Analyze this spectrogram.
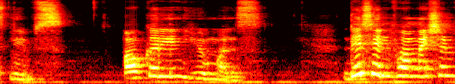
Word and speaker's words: SNPs: snps single nucleotide polymorphism pronounced as snips occur in humans.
